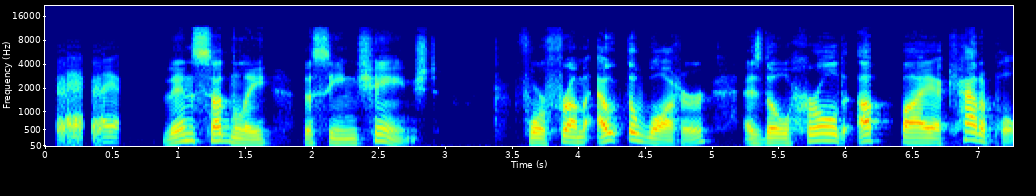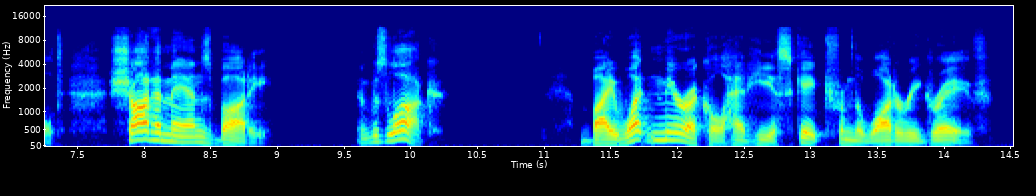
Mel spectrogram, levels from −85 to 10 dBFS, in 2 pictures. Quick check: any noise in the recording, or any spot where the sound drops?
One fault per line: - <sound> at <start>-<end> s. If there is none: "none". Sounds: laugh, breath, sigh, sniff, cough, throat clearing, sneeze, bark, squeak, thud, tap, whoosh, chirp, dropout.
- laugh at 0.1-0.6 s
